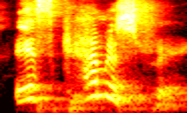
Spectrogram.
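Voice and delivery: very slow, deliberate chemistry; model pronunciation. Shown as a demonstration. Teacher correcting students, slow careful pronunciation. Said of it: "রসায়ন পড়ছে কেমিস্ট্রি".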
